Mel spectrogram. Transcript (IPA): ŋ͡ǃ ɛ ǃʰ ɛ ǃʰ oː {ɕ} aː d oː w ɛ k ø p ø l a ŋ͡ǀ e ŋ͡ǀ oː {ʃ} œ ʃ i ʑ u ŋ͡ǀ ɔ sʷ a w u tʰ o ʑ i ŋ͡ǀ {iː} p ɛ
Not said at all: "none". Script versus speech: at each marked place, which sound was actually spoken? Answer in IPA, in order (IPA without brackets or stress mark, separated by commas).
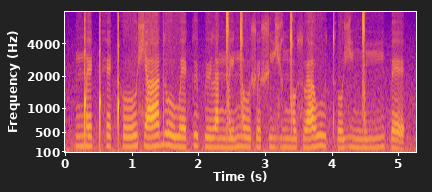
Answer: ɕ, ʃ, iː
